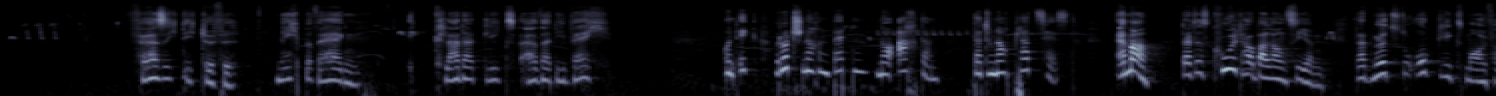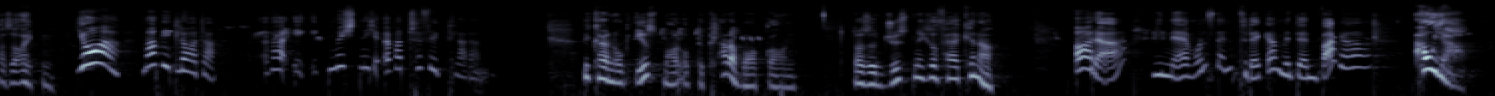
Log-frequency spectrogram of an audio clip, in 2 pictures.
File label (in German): Dialog, niederdeutsch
